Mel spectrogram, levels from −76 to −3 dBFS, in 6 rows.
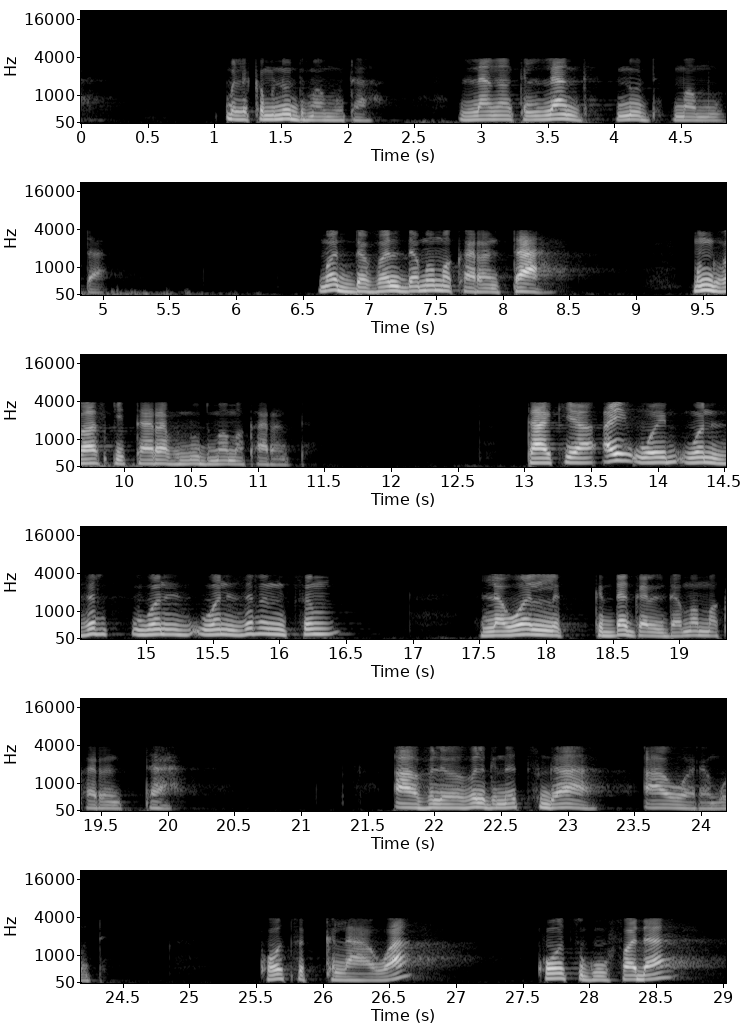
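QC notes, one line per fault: No faults heard in this speech recording.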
